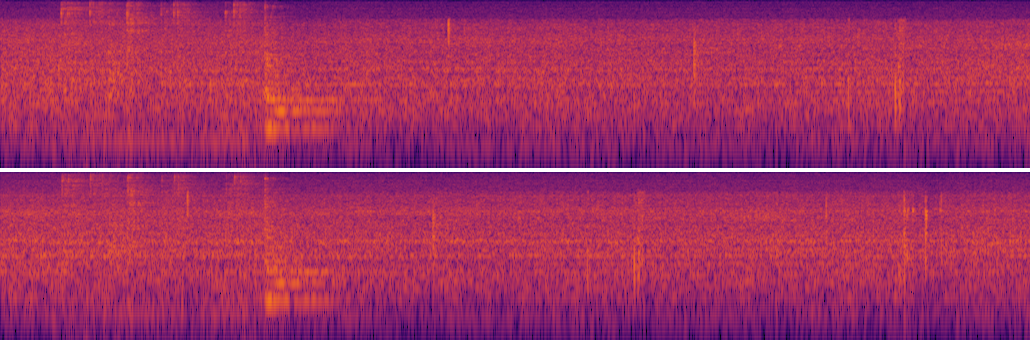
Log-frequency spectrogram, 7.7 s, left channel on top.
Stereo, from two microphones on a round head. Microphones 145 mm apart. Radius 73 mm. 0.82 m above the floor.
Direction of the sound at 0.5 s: 90° left.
